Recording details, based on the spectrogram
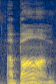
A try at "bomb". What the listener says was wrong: You just pronounced the B at the end of it and caught me off guard.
